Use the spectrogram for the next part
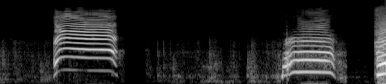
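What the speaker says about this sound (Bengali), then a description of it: "ওই যে ছাগলটা ডাকতেছে" A goat bleats twice, each call loud, close and wavering for about half a second, with a quiet pause between them and a third bleat just starting at the end.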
